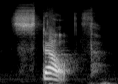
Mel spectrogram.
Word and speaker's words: stealth: feedback on the process stealth stealth um so that e stealth stealth you've got an e that would be a short e a short e sound is in red stealth you got an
